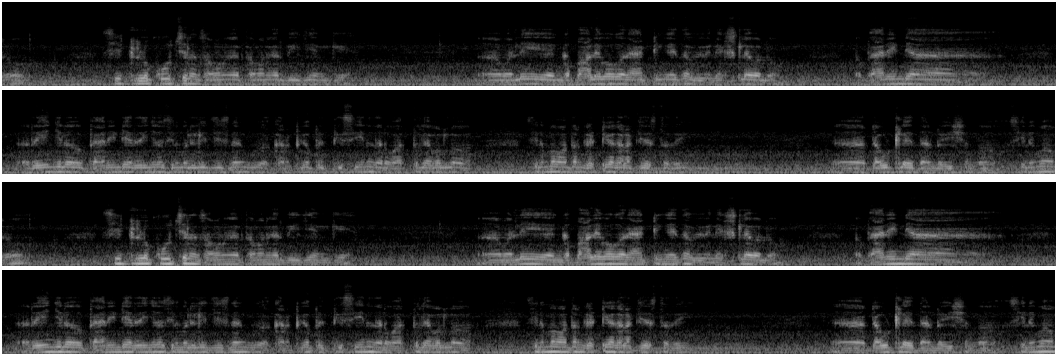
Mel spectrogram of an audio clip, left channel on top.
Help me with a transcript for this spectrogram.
సీట్లో కూర్చోలేను తమన్ గారు బీజిఎంకి. మళ్ళీ ఇంకా బాలయ్య బాబు గారి యాక్టింగ్ అయితే నెక్స్ట్ లెవెల్. పాన్ ఇండియా రేంజ్లో సినిమా రిలీజ్ చేసినందుకు కరెక్ట్గా ప్రతి సీన్ దాని వర్త్ లెవెల్లో సినిమా మాత్రం గట్టిగా కలెక్ట్ చేస్తుంది. డౌట్ లేదు దాని విషయంలో. సినిమా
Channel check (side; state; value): both; normal; correlation 0.77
